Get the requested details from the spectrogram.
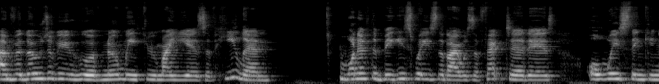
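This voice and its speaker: With a Yorkshire accent, a woman talks at a fairly high pitch and fairly quick pace, her intonation fairly even. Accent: northern English (Yorkshire). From Yorkshire, northern England. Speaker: business coach and content creator. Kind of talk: personal storytelling vlog.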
